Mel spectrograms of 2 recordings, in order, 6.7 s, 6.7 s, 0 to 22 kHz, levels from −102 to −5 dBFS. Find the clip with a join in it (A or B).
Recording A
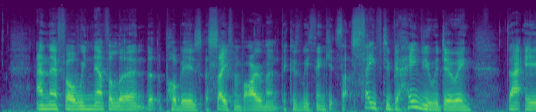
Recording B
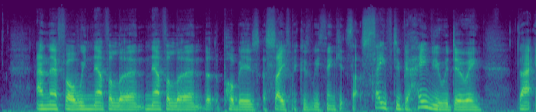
B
